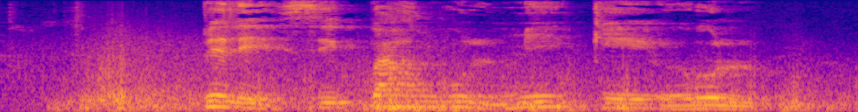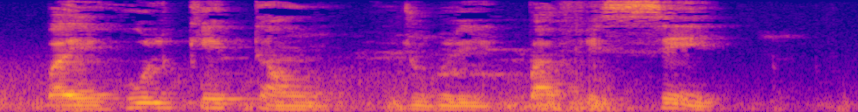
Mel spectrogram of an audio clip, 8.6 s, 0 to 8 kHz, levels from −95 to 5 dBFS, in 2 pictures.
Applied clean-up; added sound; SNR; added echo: none; Thunder; 7 dB; none.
